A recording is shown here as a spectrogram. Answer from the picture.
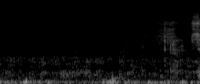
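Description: Felt-tip pen writing a word on paper, with faint scratching strokes and soft knocks against the paper.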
